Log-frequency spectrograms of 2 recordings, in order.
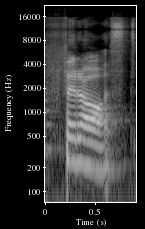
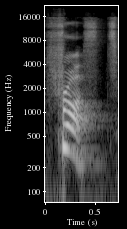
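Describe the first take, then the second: First: A short vowel separates the f and r. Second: The f and r sounds are joined directly. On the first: The speaker calls it wrong. "It is not frost" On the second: The speaker calls it right. "it's frost"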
